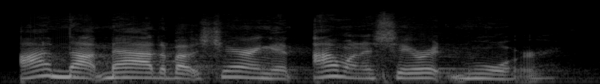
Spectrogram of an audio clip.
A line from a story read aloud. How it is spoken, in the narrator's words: says Moses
